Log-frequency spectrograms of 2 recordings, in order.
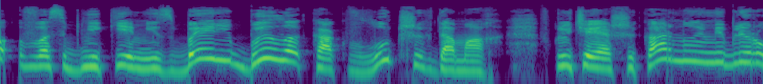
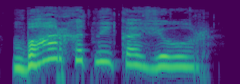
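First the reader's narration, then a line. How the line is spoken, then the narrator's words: Dreamy sigh. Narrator (Russian): мечтательно вздохнула Энни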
